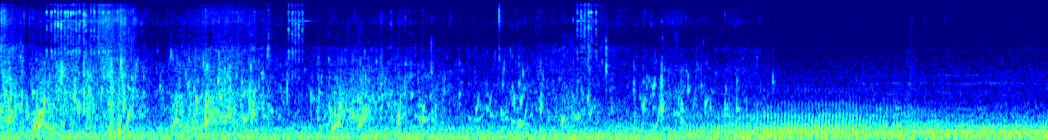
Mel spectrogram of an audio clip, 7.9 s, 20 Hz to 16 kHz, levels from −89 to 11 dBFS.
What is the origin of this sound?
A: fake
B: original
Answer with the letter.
B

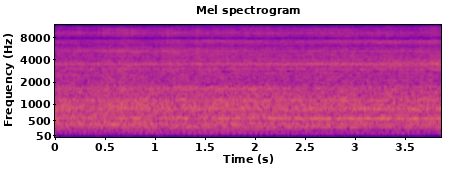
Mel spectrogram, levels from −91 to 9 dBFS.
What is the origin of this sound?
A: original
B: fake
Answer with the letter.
A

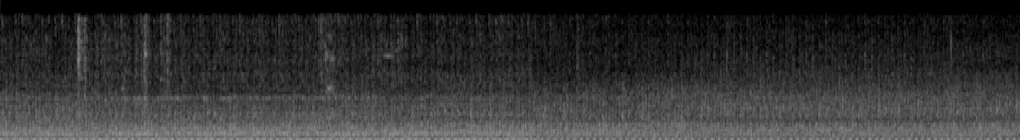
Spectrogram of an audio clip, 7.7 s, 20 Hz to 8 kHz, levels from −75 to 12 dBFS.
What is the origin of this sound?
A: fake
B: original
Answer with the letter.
B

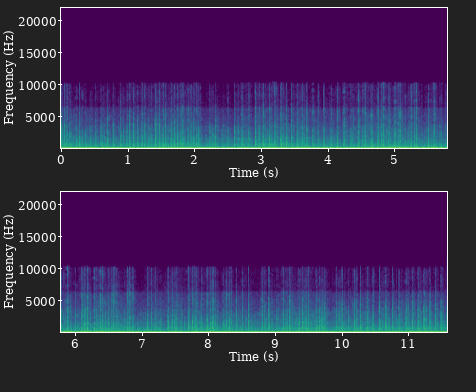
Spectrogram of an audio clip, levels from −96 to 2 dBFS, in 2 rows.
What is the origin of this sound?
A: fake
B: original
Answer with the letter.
B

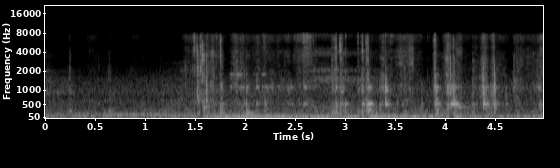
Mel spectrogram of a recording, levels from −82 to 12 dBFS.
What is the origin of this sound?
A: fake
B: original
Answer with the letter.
B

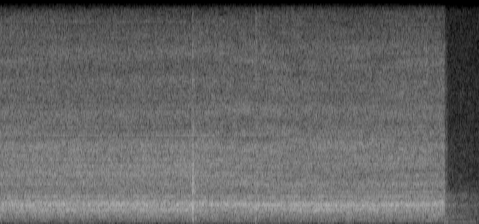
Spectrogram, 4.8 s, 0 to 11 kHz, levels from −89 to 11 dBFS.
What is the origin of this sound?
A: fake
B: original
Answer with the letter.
B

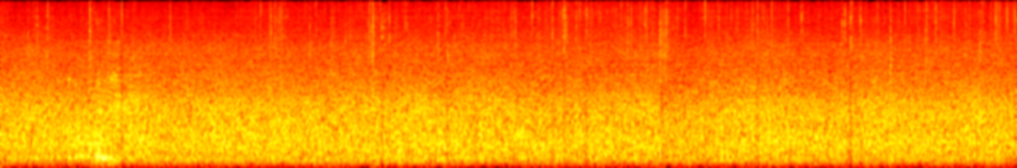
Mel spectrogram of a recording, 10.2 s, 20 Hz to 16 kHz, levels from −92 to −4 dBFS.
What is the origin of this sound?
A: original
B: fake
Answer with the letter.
B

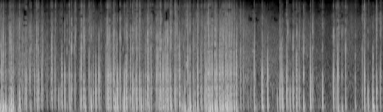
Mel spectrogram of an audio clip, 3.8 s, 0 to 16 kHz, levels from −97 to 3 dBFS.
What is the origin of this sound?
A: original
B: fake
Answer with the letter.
B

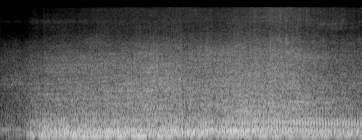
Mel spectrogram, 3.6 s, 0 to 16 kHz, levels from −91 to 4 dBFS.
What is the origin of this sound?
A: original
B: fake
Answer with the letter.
B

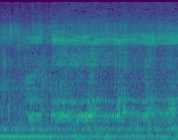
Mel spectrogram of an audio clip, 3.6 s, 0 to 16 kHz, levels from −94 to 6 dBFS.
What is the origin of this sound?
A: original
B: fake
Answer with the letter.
A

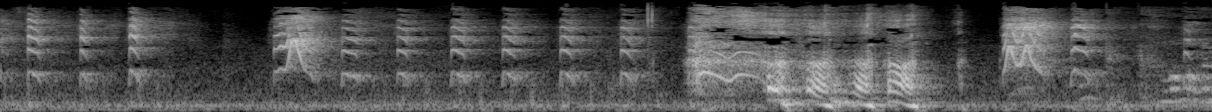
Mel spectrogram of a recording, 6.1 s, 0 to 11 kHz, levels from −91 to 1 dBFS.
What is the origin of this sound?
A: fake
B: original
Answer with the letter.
B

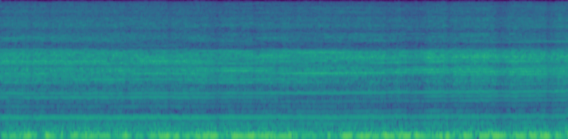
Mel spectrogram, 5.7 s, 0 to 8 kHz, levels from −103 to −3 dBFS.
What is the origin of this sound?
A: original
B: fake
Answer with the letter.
B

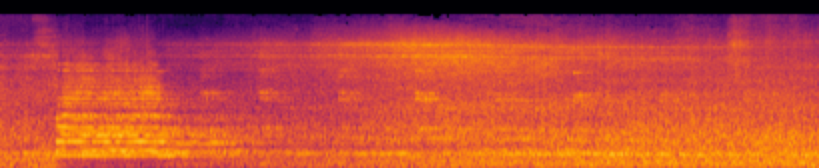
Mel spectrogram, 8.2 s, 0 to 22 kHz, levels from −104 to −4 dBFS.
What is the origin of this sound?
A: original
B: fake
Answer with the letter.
A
